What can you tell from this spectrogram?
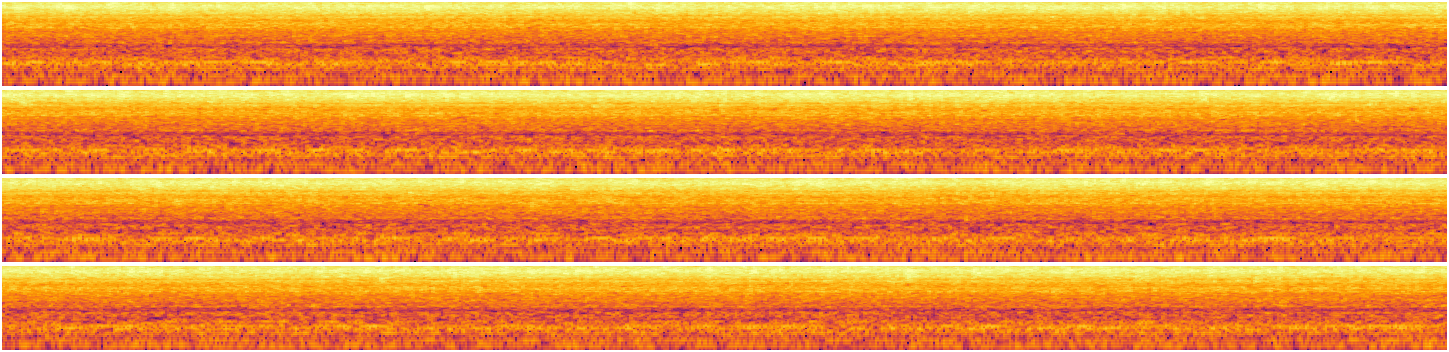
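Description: Shower running: a steady spray of water with no break.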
